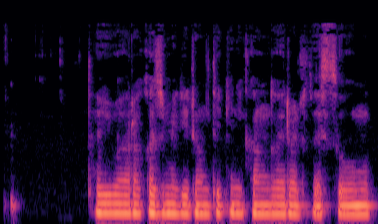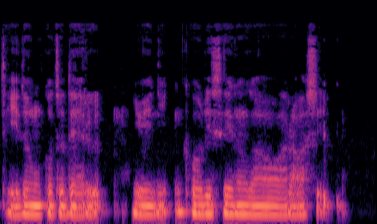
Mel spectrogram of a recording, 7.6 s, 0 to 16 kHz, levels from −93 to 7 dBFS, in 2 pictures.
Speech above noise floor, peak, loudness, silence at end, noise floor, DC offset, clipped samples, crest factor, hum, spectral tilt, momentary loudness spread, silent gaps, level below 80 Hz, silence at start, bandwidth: 44 dB; -8 dBFS; -25 LUFS; 0.3 s; -68 dBFS; under 0.1%; under 0.1%; 18 dB; none; -7.5 dB/octave; 7 LU; none; -54 dBFS; 0.1 s; 11.5 kHz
